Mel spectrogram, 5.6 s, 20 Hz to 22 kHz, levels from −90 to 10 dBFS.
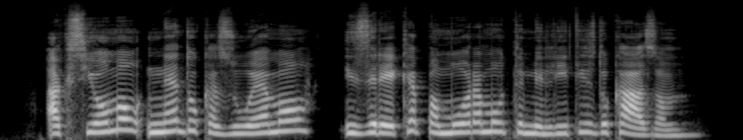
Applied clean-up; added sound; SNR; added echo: neural mask model Resemble Enhance denoiser.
